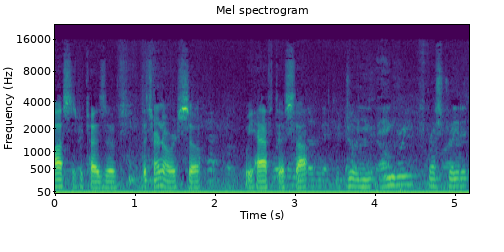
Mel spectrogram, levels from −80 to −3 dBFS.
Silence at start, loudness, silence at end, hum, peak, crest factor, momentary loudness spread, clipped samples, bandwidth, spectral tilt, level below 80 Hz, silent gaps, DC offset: 0 s; -24 LUFS; 0 s; none; -6 dBFS; 18 dB; 13 LU; under 0.1%; 16.5 kHz; -5 dB/octave; -46 dBFS; none; 8%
